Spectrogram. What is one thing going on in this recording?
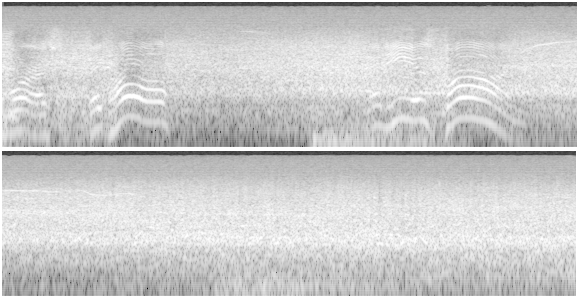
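A large stadium crowd roars and cheers, growing louder.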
